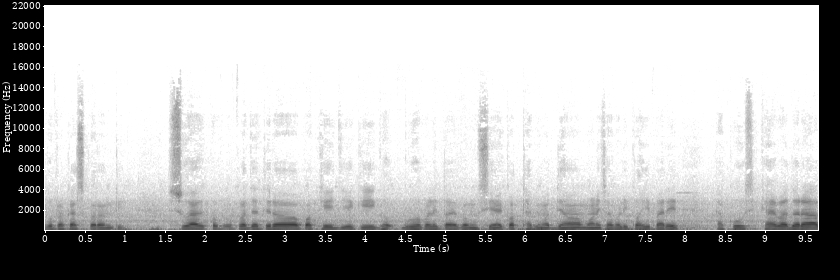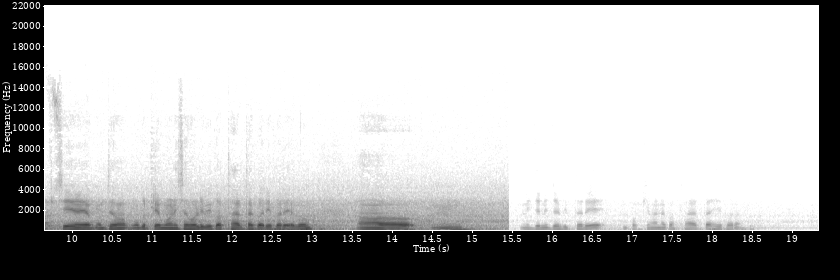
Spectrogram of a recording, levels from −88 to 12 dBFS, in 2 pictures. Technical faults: one channel inverted

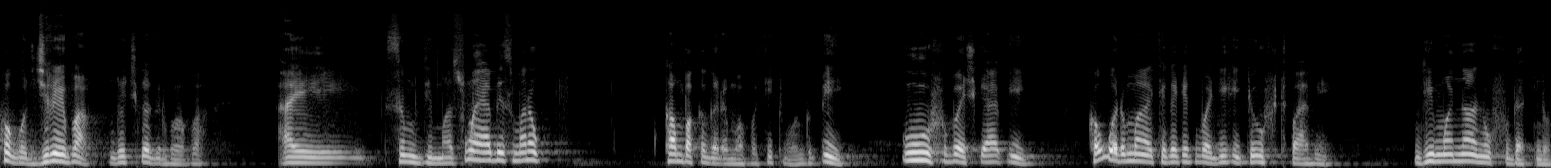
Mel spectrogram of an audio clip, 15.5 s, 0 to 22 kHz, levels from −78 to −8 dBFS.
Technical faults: none

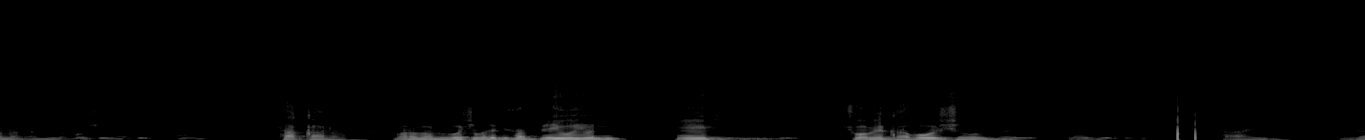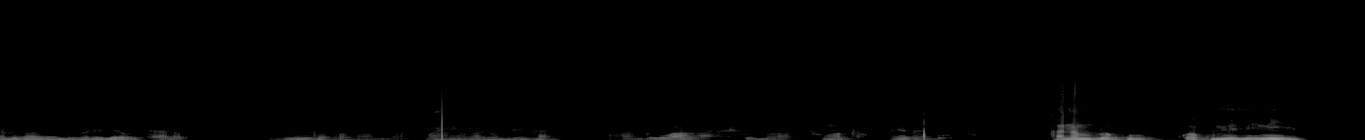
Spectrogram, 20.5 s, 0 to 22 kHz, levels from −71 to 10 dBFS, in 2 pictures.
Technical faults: loud pop

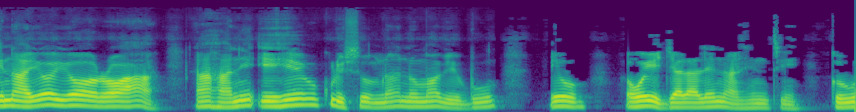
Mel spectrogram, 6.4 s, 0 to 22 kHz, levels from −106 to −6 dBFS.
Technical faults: adaptive stream at a lower bitrate

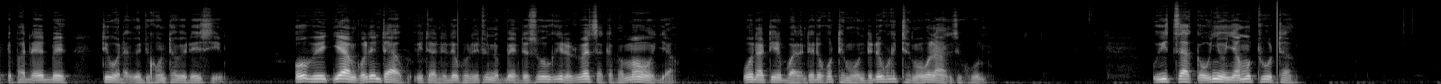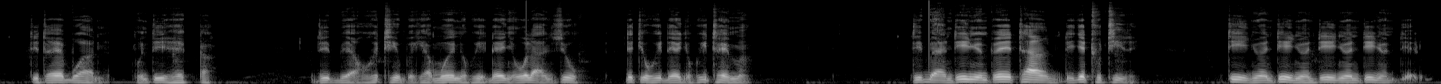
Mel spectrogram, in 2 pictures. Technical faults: bit error spike

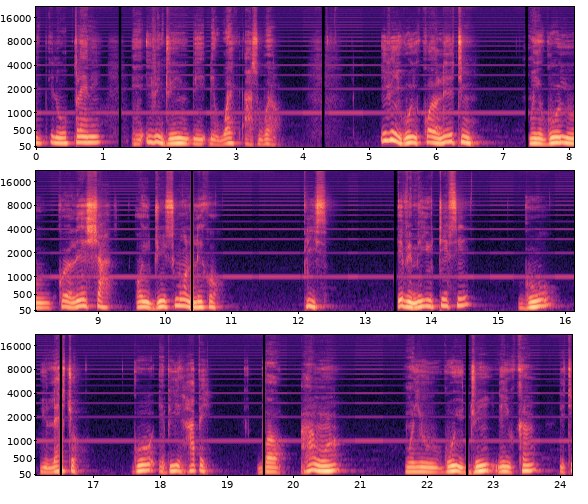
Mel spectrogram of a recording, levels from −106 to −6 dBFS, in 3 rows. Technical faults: USB whine; gap between chunks

